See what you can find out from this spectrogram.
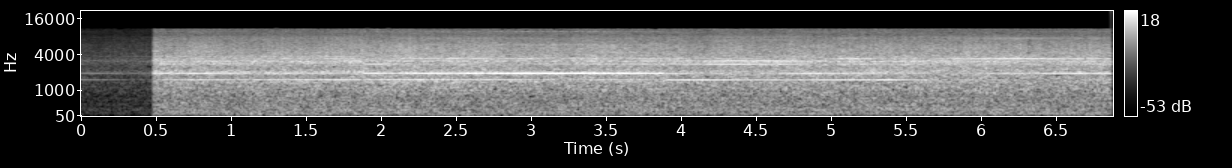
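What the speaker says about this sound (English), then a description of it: "N2 will continue to pick up speed until it is stabilized at the designed ground idle engine speed." A gas turbine jet engine spools up toward ground idle: a sudden loud onset of roaring whine with steady high tones, holding strong and even.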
